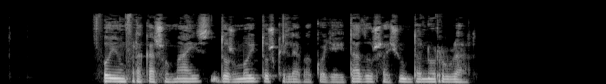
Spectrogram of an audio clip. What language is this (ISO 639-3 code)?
glg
